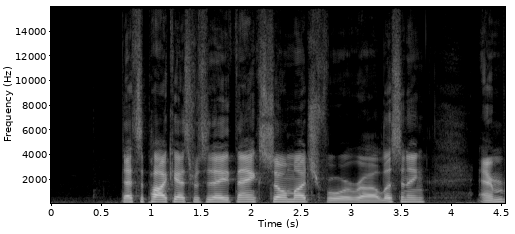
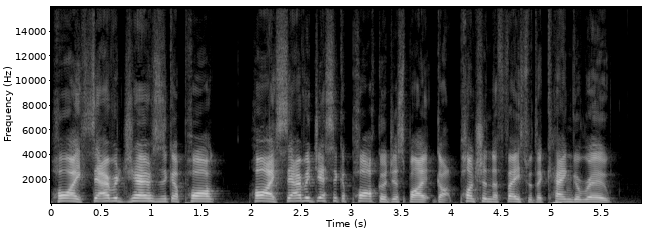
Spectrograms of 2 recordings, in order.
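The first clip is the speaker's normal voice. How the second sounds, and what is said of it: Bad put-on Australian accent. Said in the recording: “My Australian accent is really bad today... It's more of an Irish accent”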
